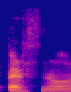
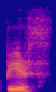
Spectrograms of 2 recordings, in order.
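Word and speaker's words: Peirce: cierto hago la acotación se pronuncia persona no pierce no éste y pues bueno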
